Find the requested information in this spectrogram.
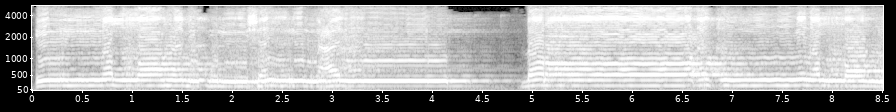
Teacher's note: أي وصل آخر الأنفال بأول براءة · Term: الوصل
